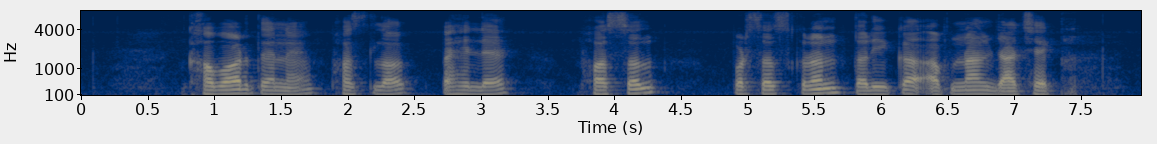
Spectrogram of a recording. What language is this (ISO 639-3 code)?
mag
